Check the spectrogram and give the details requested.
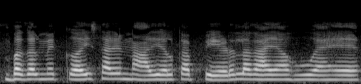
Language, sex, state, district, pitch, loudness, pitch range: Hindi, female, Jharkhand, Garhwa, 225 Hz, -18 LUFS, 220-240 Hz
